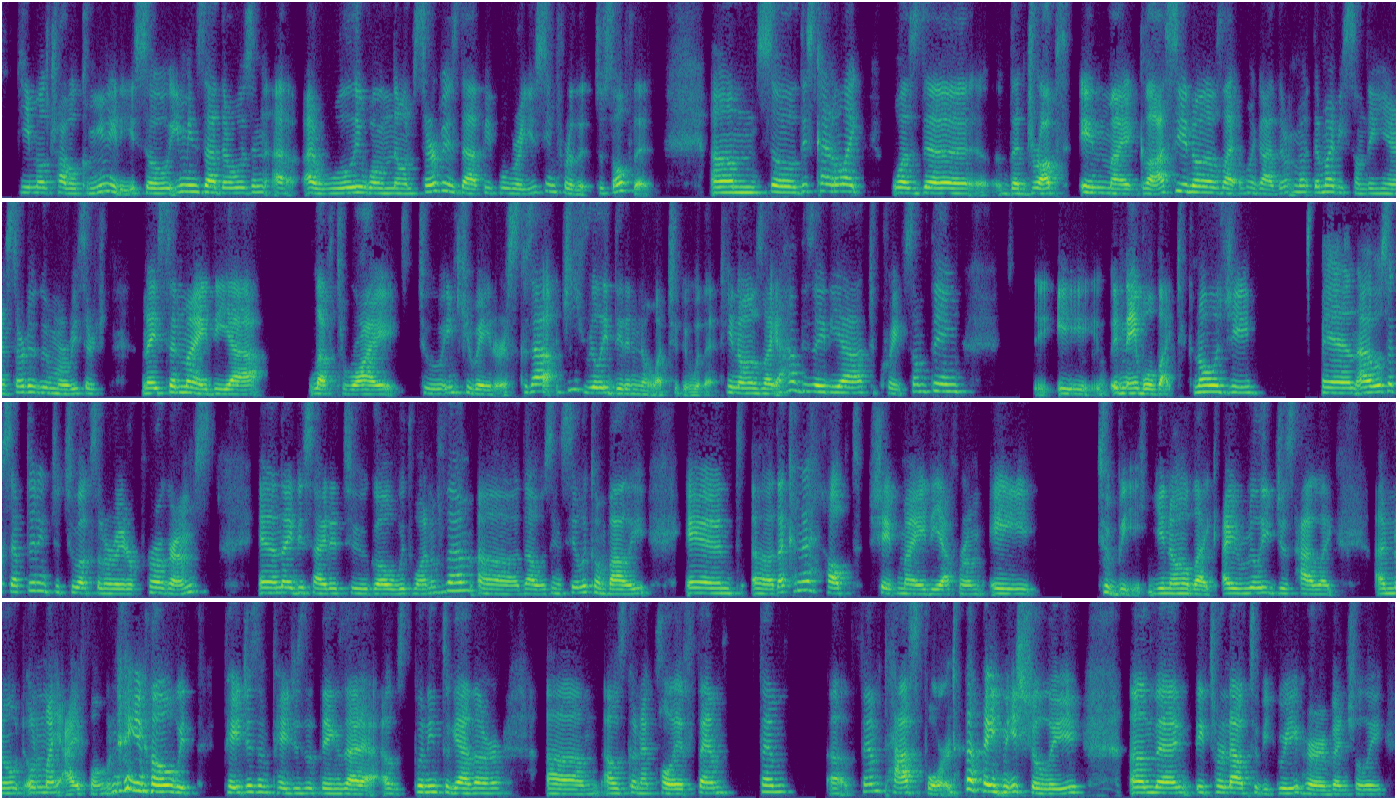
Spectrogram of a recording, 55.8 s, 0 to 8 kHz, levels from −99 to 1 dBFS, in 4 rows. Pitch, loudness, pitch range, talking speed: 220 Hz, -20 LUFS, 195-245 Hz, 190 wpm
